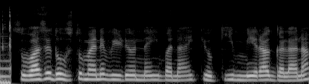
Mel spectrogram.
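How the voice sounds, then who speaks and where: A woman's medium-pitched voice, monotone with flat intonation. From Uttarakhand hills, India. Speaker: village lifestyle vlogger. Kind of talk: casual vlog talk. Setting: outdoors in village, after rain.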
